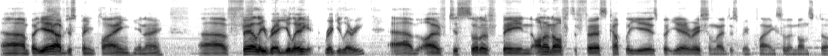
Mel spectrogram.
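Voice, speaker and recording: With an Australian accent, a man talks at a moderate pace in a very deep, low voice, with ordinary pitch variation and big swings in loudness. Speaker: gamer, council candidate, former soldier. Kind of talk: interview.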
